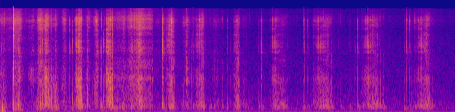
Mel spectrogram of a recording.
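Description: Long matte nails scratch and tap across the woven surface of a small, shallow, hollow, empty woven bamboo bowl. The result is a quick, irregular run of dry, crunchy scrapes and light clicks with a bright, crackly edge and almost no ring, fading somewhat quieter toward the end.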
